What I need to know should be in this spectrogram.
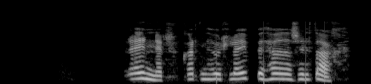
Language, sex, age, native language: Icelandic, female, 40-49, Icelandic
